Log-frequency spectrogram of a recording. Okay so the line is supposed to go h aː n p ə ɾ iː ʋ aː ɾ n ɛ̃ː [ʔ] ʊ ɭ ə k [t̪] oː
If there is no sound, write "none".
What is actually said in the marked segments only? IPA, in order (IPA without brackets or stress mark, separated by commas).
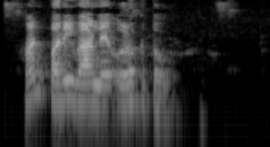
ʔ, t̪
